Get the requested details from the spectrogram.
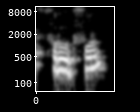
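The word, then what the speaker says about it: fruity: है next word है एफ आर यू आई टी वाई ये भी ऐसे ही है एफ का उच्चारण फ करेंगे आर को र लिखेंगे यू आई को उ की मात्रा पढ़ते हैं और टी वाई को टी पढ़ेंगे फ्रूटी फ्रूटी फ्रूटी होता है फल जैसा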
